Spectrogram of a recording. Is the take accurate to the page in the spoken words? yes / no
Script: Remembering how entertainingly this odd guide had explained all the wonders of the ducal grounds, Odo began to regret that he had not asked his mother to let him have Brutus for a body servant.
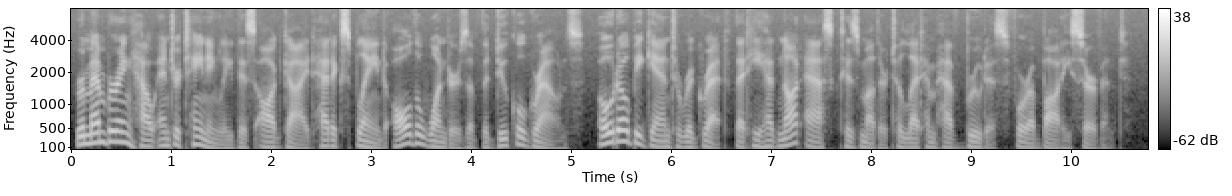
yes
